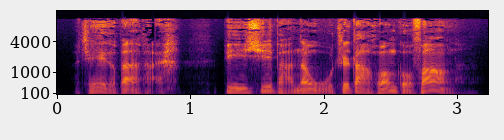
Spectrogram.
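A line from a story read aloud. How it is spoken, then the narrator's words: With a smile. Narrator (Chinese): 王站长笑了笑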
